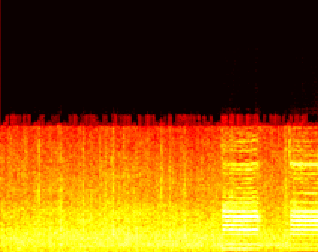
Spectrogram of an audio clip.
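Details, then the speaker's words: Lionel Alco FA toy locomotive after wiring repair, motor cleaned, relubed and shimmed, horn now fixed: smooth high-pitched motor whir, then two short horn toots; runs evenly and fast. "But, oh, I also got the horn working, so that's kind of cool. Here we go. Let's fire it up. She runs really good now. Speedy, too."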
